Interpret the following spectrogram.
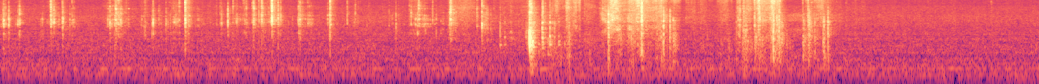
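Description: Small clicks and knocks of a plastic action figure being handled and its parts worked, with one sharper click about five seconds in. Paper rustles twice as an instruction sheet is unfolded.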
